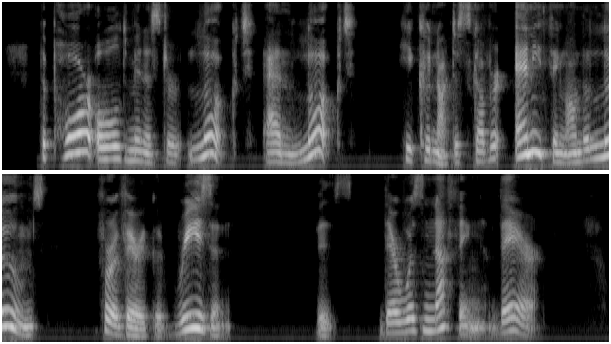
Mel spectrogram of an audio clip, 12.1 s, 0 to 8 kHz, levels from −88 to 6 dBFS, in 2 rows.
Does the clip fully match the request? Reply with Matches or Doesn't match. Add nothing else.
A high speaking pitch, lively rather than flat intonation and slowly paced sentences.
Matches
